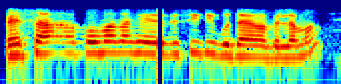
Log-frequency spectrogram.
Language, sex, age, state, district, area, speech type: Sindhi, female, 45-60, Gujarat, Kutch, urban, conversation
